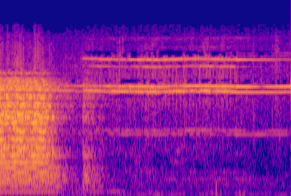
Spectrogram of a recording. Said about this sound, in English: And in the Brumley home, the phone rings.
